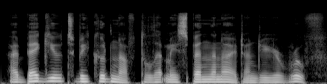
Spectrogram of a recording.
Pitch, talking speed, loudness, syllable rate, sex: 115 Hz, 295 wpm, -19 LUFS, 5.9 syllables/s, male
